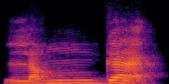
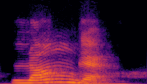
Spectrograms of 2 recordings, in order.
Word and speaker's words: longer: the the difference okay when your word ends in an NG you never say the girl your long strong etc just like we've done before however is this an ER you would say longer so this is slightly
